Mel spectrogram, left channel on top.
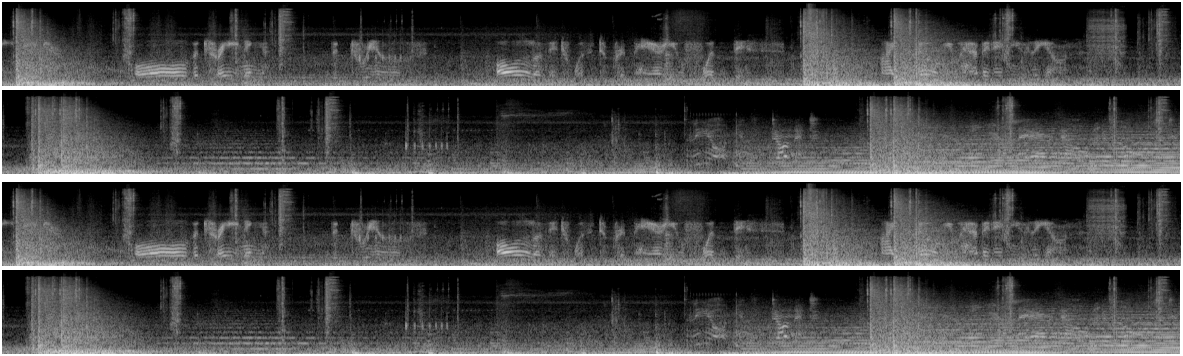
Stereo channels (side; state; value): both; identical; correlation 1.00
